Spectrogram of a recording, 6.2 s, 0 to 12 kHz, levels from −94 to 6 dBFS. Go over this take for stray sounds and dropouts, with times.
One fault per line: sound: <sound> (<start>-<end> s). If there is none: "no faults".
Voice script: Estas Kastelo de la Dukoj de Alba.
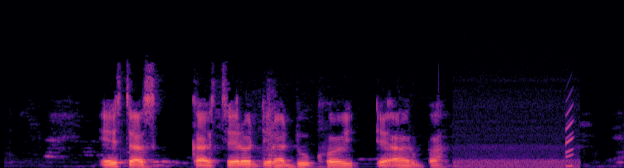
sound: chirp (5.7-5.7 s)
